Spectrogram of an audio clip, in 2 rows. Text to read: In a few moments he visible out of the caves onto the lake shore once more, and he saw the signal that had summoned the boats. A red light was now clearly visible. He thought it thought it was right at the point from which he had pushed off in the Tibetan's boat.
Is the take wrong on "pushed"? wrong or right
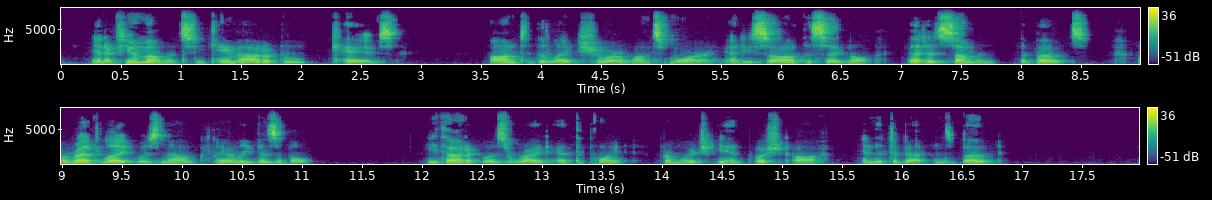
right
